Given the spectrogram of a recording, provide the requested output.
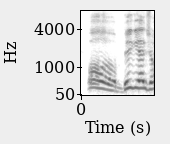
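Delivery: put-on slow, high light Jamaican accent; drawn-out Jamaican mailman voice; lightly imitated Jamaican, slow. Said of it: "So he got this Jamaican accent".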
